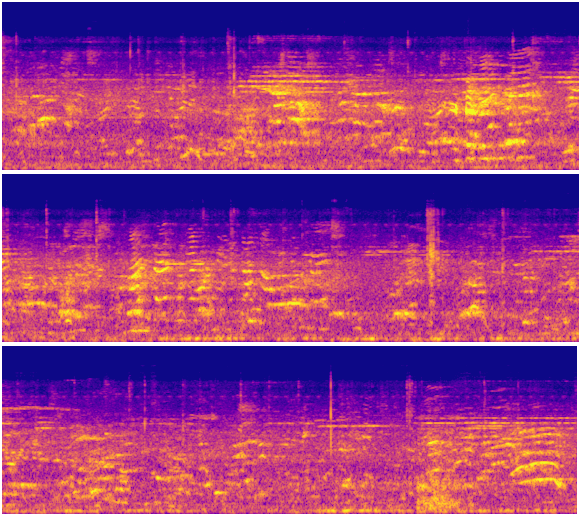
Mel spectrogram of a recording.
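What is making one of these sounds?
Children and adults chatter and call out in the distance outdoors.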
